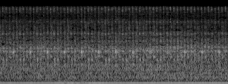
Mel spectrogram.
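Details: 2013 Volvo XC60 2.4D (D5244T10) diesel at idle: light, regular tapping about six times a second as vacuum pulsation from a leaking vacuum pump check valve vibrates the turbo control actuator flap.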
